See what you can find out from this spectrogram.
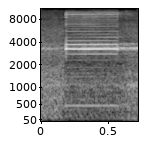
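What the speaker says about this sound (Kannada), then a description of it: "ಯಾವುದಿದು ಹಾರ್ನು? ಛೀ, ಚೆನ್ನಾಗಿಲ್ಲ" A short, loud single honk from an adventure motorcycle's horn, a bright steady tone lasting about half a second, heard up close.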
